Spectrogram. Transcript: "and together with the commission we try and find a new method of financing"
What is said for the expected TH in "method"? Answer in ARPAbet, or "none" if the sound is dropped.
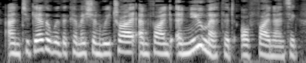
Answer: TH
